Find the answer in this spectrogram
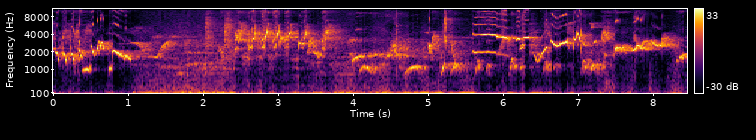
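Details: White-rumped shama song as a lure to make kept birds sing: a dense medley of chattering notes, short whistled loops and quick high upsweeps over a low hum.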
